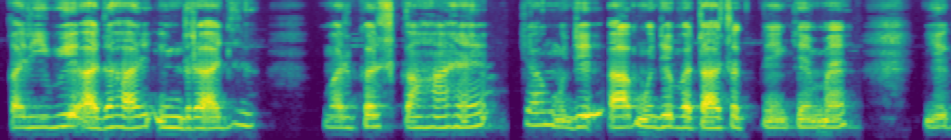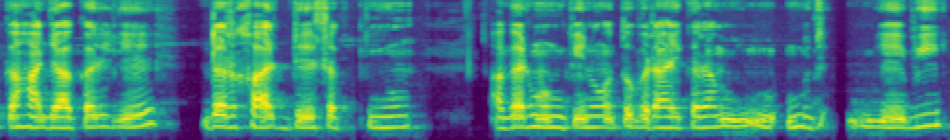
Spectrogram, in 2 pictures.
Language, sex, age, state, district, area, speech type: Urdu, female, 60+, Delhi, North East Delhi, urban, spontaneous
